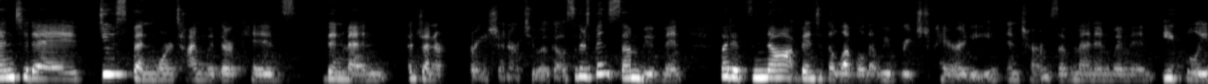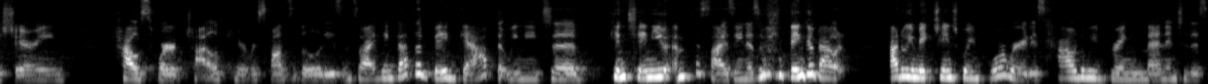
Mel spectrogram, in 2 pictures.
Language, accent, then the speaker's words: English; West Michigan, United States; I grew up in West Michigan, which is a pretty conservative, homogenous area of the country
